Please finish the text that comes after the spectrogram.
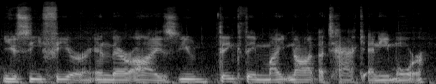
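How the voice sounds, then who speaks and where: A man narrating a tabletop game as dungeon master in a relaxed, chatty way. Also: on the low side, a little slow, slight background noise, rough recording.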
